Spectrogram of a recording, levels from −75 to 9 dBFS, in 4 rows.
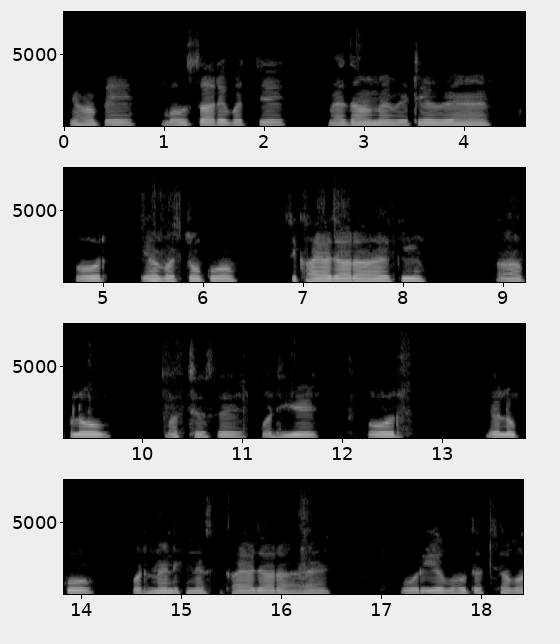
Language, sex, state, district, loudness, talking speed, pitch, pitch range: Hindi, male, Bihar, Jahanabad, -26 LUFS, 125 wpm, 160 Hz, 150-160 Hz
